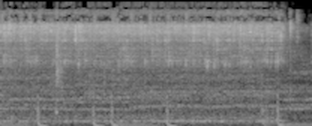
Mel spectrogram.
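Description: Tap water runs steadily into a sink with a little Dawn dish soap while cleaning a mouthpiece, a constant rushing splash with a few soft knocks underneath.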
